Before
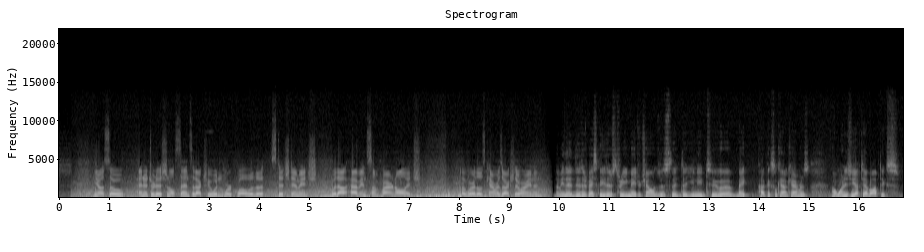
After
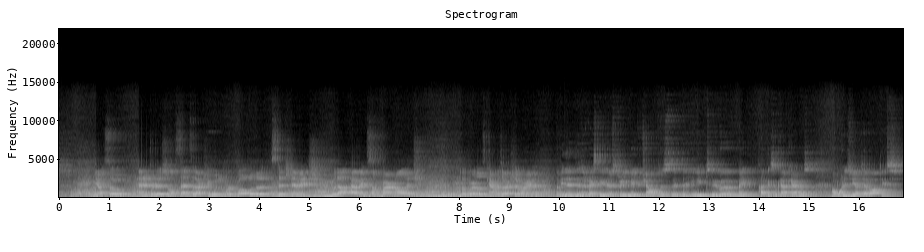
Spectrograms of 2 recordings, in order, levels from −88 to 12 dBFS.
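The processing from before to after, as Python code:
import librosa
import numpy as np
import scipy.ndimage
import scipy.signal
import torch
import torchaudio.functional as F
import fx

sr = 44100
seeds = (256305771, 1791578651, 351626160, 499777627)

y = fx.room_flutter(x, sr, wall_m=8.5, rt60_s=1.1)
y = fx.dynamic_eq(y, sr, hz=1700.0, q=1.4, threshold_db=-45.0, ratio=4.0, max_db=7)
y = fx.band_squash(y, sr, depth_pct=70)
y = y * librosa.db_to_amplitude(-1.5)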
